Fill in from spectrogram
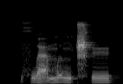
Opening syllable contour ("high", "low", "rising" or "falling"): low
